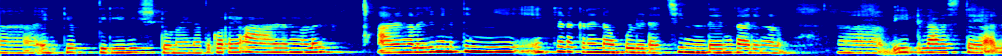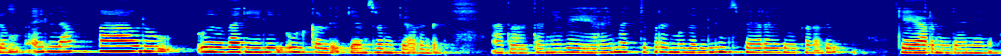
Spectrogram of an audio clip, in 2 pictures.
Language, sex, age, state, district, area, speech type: Malayalam, female, 18-30, Kerala, Kozhikode, rural, spontaneous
